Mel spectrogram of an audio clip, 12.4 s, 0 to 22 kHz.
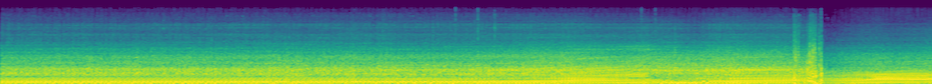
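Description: Buell XB12X Ulysses V-twin engine running under way, a steady deep rumble. Its pitch climbs as the bike accelerates, falls back a little past the middle, and after a short dip in loudness near the end it climbs again.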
